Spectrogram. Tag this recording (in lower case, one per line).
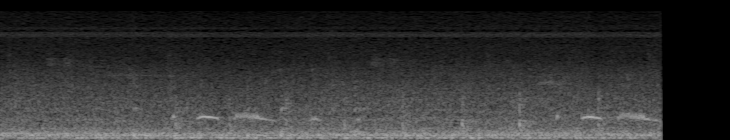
animal
coo
bird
